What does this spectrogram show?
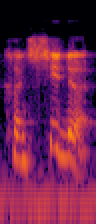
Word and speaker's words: consider: nào lật tự điển Ok consider coned con như nhấn âm Ha phải không consider Yes on the second One second syllable consider coi chừng bị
